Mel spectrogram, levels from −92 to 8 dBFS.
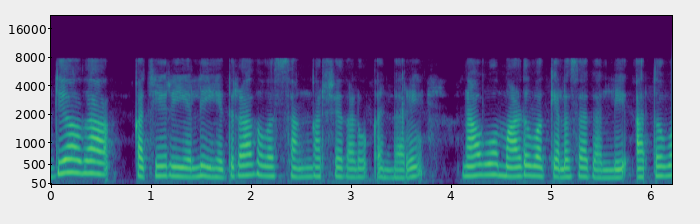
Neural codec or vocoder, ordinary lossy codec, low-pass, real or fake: codec, 16 kHz, 4.8 kbps, FACodec; none; none; fake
